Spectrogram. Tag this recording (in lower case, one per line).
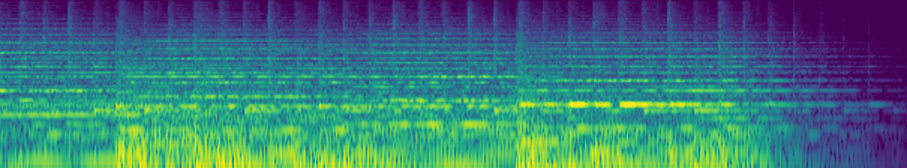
music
